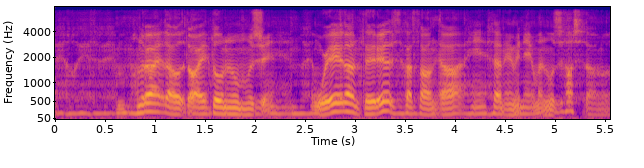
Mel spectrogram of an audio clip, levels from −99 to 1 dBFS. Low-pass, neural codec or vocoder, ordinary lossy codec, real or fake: 7.2 kHz; autoencoder, 22.05 kHz, a latent of 192 numbers a frame, VITS, trained on many speakers; none; fake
